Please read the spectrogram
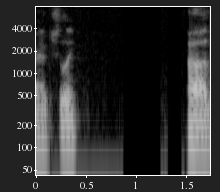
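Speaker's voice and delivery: ordinary delivery, nothing marked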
